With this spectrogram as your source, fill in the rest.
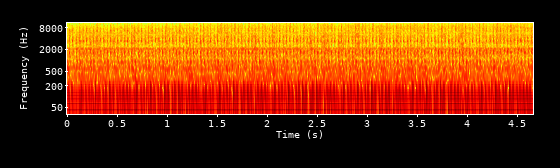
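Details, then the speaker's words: Ford Mondeo 2.0 diesel 136 hp, automatic going into limp mode, jerking and stalling: idle with light throttle shows even low quacking pulse about 1.5 beats a second; quacking stops when connector unplugged from turbo control valve, identified as faulty. "Дивіться, шановні, я не знаю, чи буде чути квакающий такий, квакающий звук. Я дам трошки газку."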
